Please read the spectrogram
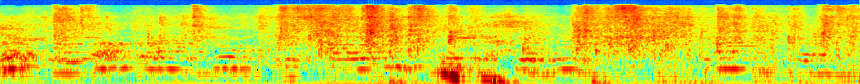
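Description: Faint, muffled voices talking in the background, too low to make out words.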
